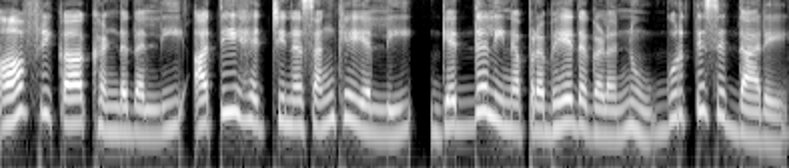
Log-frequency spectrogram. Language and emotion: Kannada, neutral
